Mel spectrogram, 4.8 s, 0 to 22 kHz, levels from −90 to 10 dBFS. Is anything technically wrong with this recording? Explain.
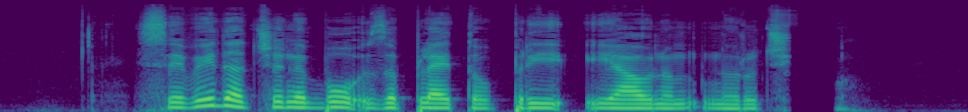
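Yes. From 3.93 to 4.21 s, right after "bo zapletov pri javnem", the speech drops out in an AAC frame loss with muting. A hole of about 256 ms, which fits a run of six lost frames, was filled by the decoder with a zeroed spectrum, and the overlapping transform windows taper the sound down and back up. On a waveform it is a flat gap with ramped edges; a spectrogram shows a blank vertical band across all frequencies.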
